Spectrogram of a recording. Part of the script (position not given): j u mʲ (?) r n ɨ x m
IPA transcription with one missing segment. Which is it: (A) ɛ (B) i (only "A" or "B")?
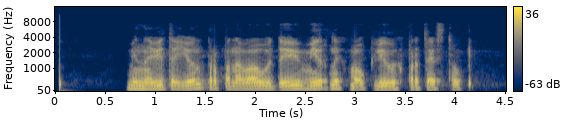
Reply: B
